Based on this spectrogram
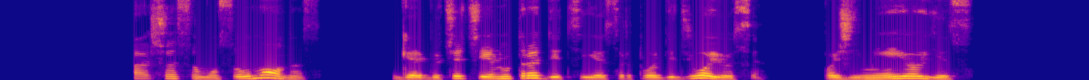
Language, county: Lithuanian, Marijampolė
